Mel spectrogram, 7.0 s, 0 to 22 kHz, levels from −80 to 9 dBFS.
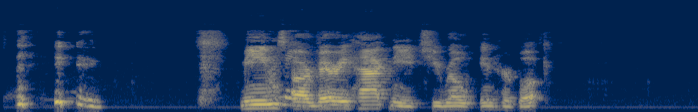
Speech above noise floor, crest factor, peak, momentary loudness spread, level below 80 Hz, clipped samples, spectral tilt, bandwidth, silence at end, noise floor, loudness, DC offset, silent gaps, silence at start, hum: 49 dB; 18 dB; -2 dBFS; 14 LU; -64 dBFS; under 0.1%; -5 dB/octave; 7.6 kHz; 1.6 s; -65 dBFS; -17 LUFS; under 0.1%; none; 0.15 s; none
